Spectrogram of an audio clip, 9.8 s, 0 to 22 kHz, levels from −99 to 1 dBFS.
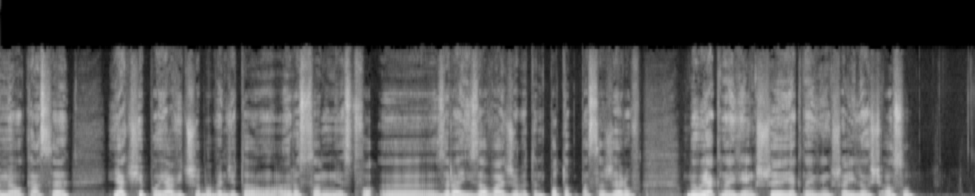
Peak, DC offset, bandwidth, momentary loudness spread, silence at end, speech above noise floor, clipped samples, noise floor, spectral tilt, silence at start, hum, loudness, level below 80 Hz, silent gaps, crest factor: -2 dBFS; under 0.1%; 17 kHz; 6 LU; 0.6 s; 34 dB; under 0.1%; -54 dBFS; -4.5 dB/octave; 0 s; none; -20 LUFS; -52 dBFS; none; 18 dB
